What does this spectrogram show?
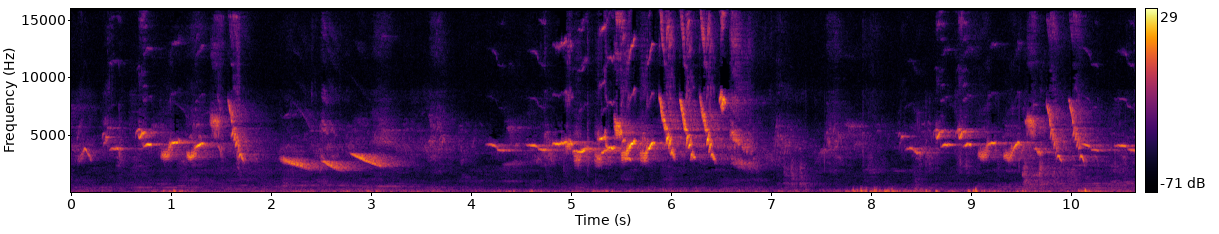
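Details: Tutor song of a coleiro for teaching young birds: bursts of fast, bright warbled phrases with descending slurred whistles, separated by short pauses, with faint low rustling between them.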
